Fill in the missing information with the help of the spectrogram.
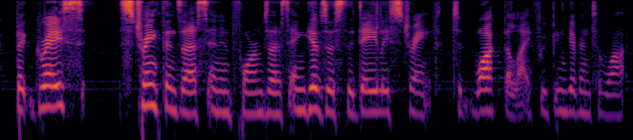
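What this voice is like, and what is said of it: Slightly cracked voice. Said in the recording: “My voice is a little cracked here.”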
